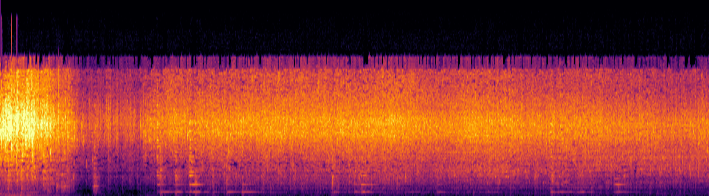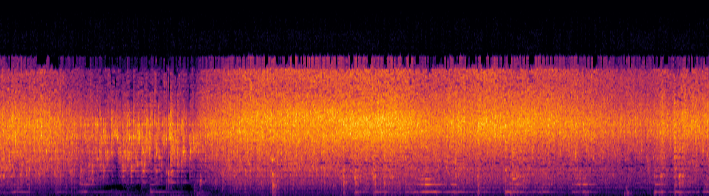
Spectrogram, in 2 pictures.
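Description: Vegetables for a winter pulao fry in hot oil in a pot with a loud, steady sizzling hiss, a brief sharp burst at the start, and occasional stirring clatter throughout.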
